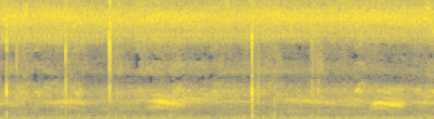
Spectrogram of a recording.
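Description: Birds calling: several short calls a second or two apart, over a steady low background noise.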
